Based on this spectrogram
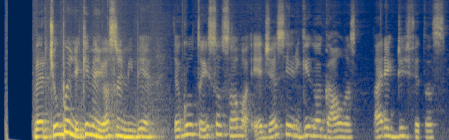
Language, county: Lithuanian, Kaunas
